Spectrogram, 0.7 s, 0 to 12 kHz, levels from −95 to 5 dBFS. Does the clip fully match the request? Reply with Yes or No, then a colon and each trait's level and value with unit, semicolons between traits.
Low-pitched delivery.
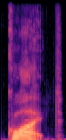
No: medium, 180 Hz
